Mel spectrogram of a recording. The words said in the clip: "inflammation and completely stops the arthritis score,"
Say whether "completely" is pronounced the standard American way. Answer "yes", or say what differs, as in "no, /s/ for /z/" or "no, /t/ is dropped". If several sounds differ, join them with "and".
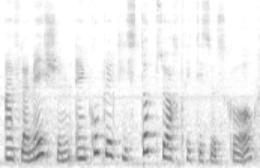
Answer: no, /m/ is dropped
